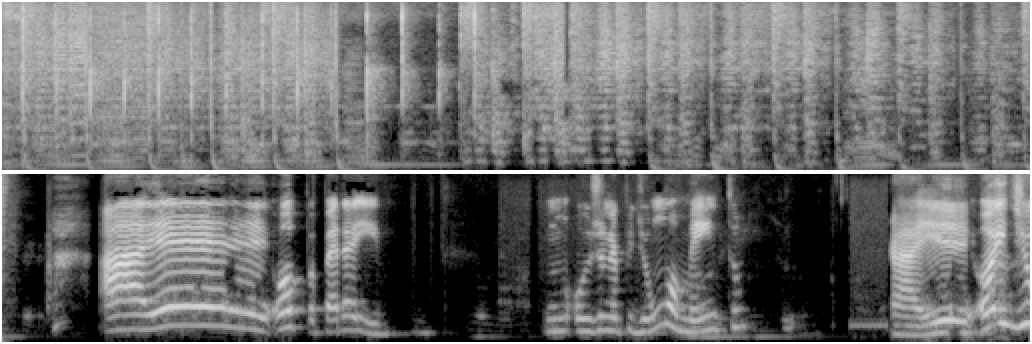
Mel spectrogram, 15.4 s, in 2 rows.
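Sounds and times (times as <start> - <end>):
crowd audience applause: 0.0 - 4.2
speech: 8.6 - 9.0, 9.6 - 10.7, 11.3 - 13.7, 14.4 - 15.4.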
